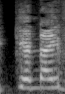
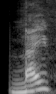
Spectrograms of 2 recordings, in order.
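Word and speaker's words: knife: जा रहा हूं मेरी के नाइफ से गर्दन काट देंगे प्लीज नाइफ होता है भाई के साइलेंट होता है यहां पे उस प्राणी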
